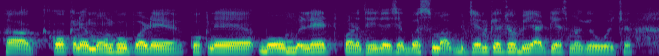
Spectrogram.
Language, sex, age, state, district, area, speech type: Gujarati, male, 18-30, Gujarat, Surat, rural, spontaneous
